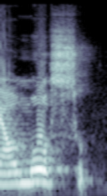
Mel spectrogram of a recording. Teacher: Ele está aqui como um substantivo, não tá? Almoço, ele é fechado.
